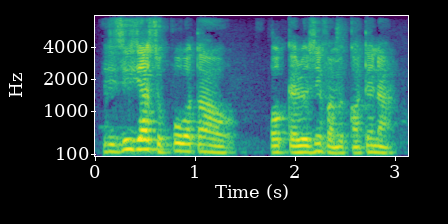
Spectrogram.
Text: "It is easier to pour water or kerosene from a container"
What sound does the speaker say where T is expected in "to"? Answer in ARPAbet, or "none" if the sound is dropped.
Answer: S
